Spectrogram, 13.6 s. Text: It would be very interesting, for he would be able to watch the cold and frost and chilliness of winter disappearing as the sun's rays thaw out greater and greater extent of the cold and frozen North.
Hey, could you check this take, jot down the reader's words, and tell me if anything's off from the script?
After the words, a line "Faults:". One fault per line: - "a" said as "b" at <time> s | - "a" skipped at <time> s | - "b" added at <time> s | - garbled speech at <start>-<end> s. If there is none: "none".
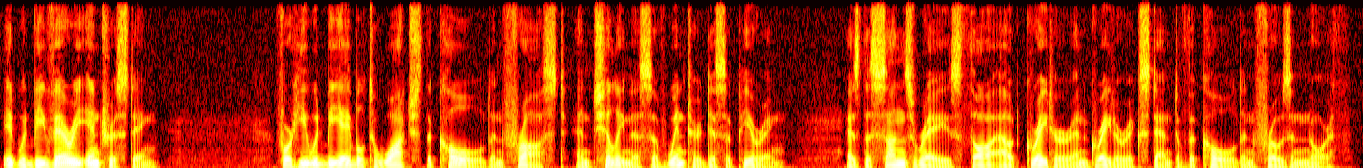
It would be very interesting, for he would be able to watch the cold and frost and chilliness of winter disappearing as the sun's rays thaw out greater and greater extent of the cold and frozen North.
Faults:
none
